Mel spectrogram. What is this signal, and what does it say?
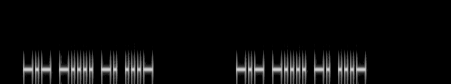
Morse code, heard as a keyed tone, about 37 wpm, 700 Hz. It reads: K6NV K6NV
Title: Easy Call Signs Repeated 2x - 40wpm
